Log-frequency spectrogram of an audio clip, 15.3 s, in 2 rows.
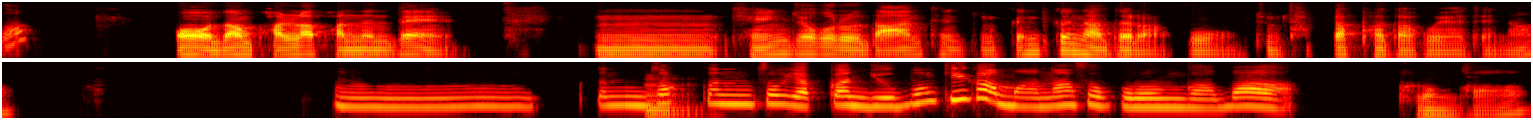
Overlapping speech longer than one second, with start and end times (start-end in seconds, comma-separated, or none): none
